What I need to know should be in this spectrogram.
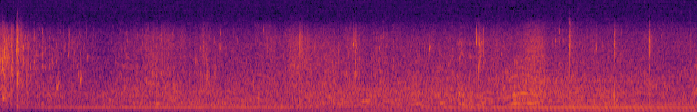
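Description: A crowd of people murmurs faintly in the background.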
